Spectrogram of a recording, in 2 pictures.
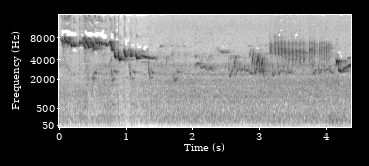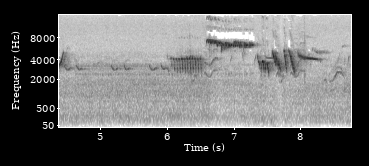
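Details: European robin singing in the UK to hold a winter territory: thin, high, sweeping whistled phrases, some falling, others wavering, separated by short pauses, with a few bright jangling notes mixed in.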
